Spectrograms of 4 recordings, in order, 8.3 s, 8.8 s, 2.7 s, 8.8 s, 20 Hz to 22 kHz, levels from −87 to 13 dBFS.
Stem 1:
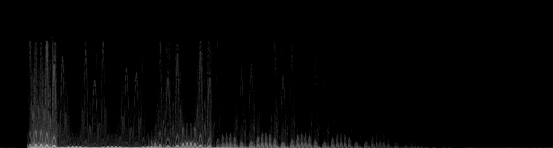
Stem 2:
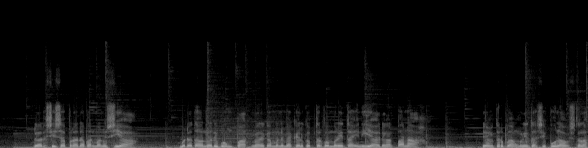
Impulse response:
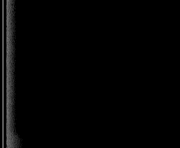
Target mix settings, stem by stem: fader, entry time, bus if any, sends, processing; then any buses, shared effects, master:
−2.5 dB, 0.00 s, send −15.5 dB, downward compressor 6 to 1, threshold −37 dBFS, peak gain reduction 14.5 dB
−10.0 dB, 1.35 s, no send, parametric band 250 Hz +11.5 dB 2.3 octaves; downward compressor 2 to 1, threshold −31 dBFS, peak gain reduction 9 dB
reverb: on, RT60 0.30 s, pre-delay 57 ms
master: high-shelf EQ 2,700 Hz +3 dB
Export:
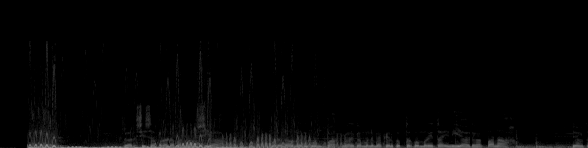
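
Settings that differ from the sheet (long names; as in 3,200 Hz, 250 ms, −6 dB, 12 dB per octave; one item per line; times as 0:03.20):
stem 2 −10.0 dB → −20.5 dB
master: missing high-shelf EQ 2,700 Hz +3 dB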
